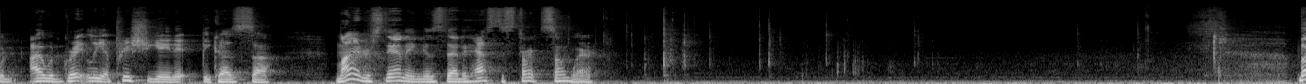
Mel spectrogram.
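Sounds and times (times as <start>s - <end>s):
speech: 0.0s - 2.8s, 3.4s - 6.1s
steady low hum: 0.0s - 13.0s
typing on a computer keyboard: 6.0s - 9.4s.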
